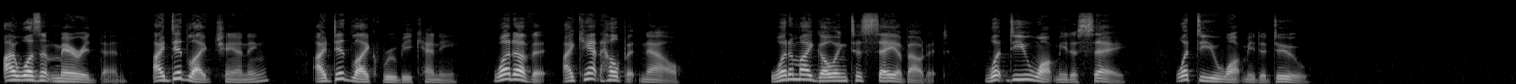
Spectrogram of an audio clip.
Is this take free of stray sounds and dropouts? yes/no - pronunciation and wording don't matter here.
yes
